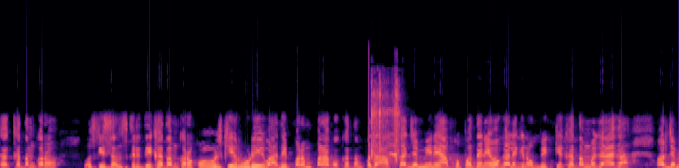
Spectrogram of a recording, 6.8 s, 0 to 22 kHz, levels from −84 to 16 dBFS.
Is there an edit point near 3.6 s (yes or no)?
yes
